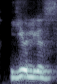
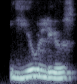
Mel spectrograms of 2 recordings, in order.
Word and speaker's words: Julius: And that is why the name for Julius Caesar is Julius, not Julius, with a J, yes?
